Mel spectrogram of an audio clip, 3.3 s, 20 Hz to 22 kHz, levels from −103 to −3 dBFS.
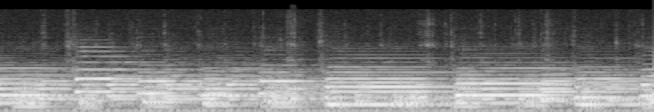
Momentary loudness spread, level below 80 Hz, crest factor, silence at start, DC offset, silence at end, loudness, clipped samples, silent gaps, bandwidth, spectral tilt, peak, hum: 2 LU; -34 dBFS; 12 dB; 0 s; under 0.1%; 0 s; -13 LUFS; under 0.1%; none; 5.8 kHz; -9.5 dB/octave; 0 dBFS; none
